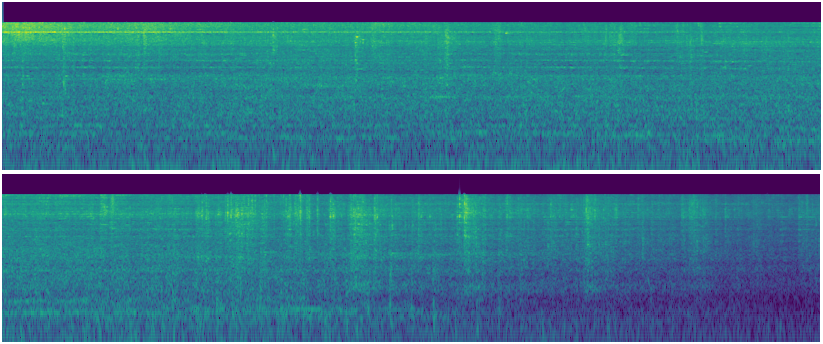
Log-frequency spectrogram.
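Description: Steam-hauled train of passenger carriages and goods wagons rolling past close by, the wheels clicking over the rail joints. The sound fades steadily over the last several seconds as the train moves away.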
